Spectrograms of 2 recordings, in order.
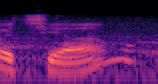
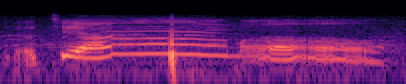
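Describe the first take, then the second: First: It is said at a normal, close volume. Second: It is shouted loudly, as if from far away.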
